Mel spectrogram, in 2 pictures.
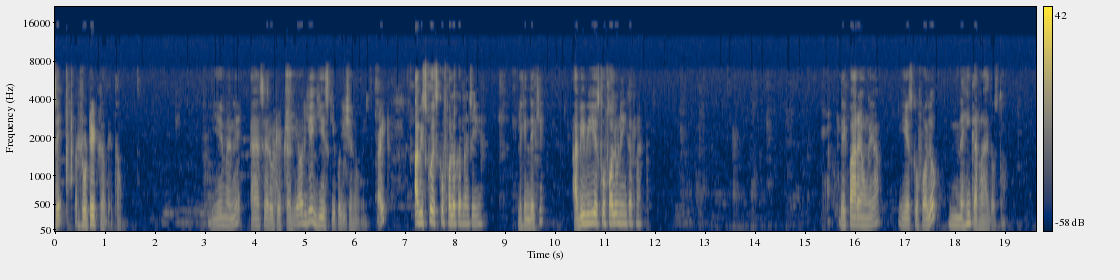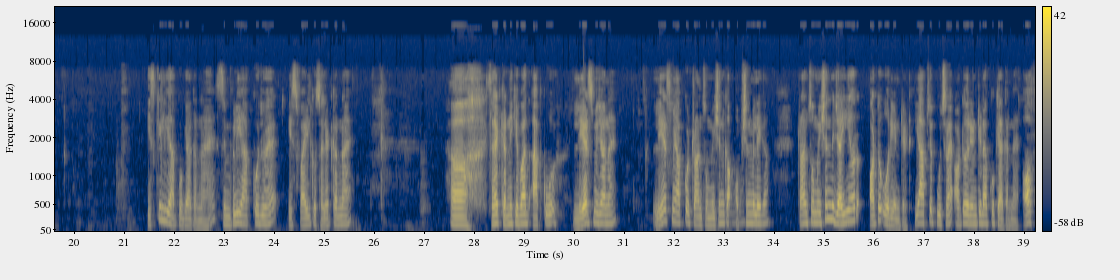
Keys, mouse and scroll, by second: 0.2 r, 1.6-7.8 drag, 7.8 space, 10.9 space, 13.4 click, 24.8 click, 27.9 click, 35.8 click.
